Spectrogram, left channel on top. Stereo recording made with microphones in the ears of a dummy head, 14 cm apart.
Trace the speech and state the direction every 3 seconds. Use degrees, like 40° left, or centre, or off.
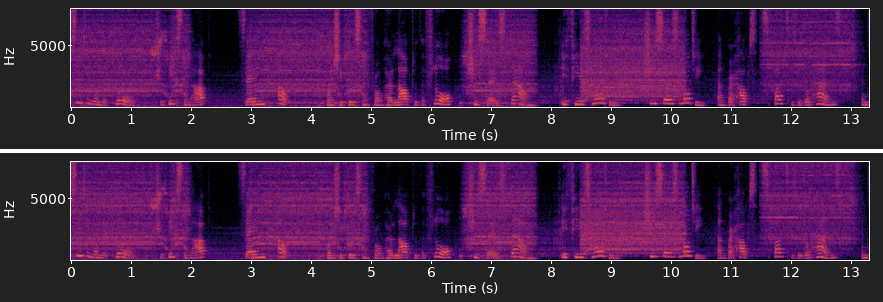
20° right, 20° left, centre, 20° right, 20° right.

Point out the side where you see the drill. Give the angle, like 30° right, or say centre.
30° right.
